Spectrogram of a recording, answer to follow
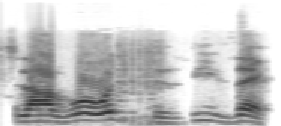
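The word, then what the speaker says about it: Slavoj Žižek: that is Jacques Lacan, and more recently by Slavoj Zizek. This is the pronunciation.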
